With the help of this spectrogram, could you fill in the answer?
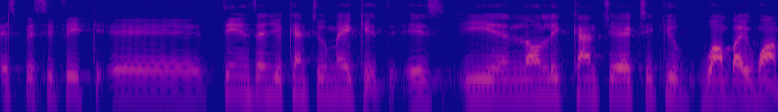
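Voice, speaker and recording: A man with a Spanish accent, fairly high pitch, monotone, flat intonation and a fairly slow pace. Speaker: software engineer presenter. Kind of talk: conference Q&A. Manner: halting.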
